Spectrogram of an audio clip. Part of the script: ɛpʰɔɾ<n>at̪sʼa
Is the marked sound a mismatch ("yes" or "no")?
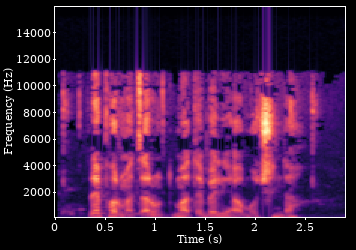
yes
